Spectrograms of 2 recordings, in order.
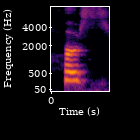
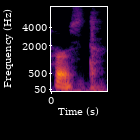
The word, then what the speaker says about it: Hurst: A hearse with a hearse shifter. Hurst shifter. Got to put the accent on the T.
